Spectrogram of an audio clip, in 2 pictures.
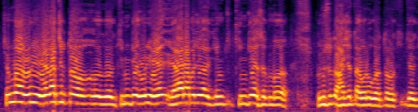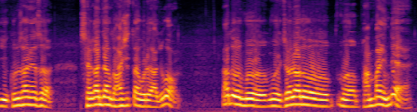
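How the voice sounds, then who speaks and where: A man's voice: a little high, fairly even intonation, moderate pace, a little mellow, clean tone, rough recording. An older man hosting a veterans' channel, giving a rambling political commentary with many restarts and tag questions. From South Korea.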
